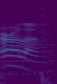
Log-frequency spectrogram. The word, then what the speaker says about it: Earlham: Is it pronounced Earlham? It's Erum and it's a place for amateur farmers, athletes, artists, barefootters, world changers, dogooders.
